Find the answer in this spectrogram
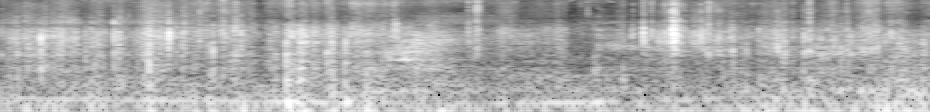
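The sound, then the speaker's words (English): Paper being picked up and handled, with continuous soft rustling and crinkling and one sharper crinkle partway through. No one speaks. “Let's see if I can reach over here real quick. A piece of paper.”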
